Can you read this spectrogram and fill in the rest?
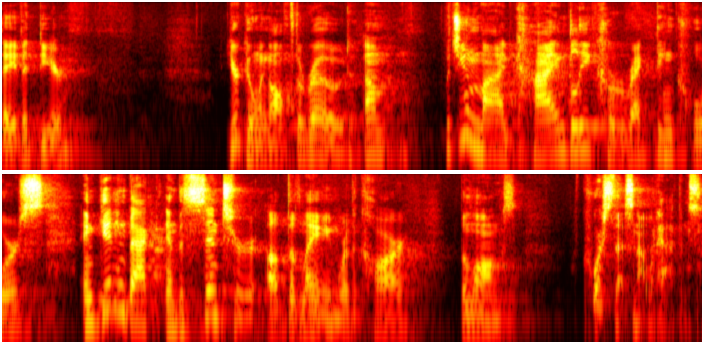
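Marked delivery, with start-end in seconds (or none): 0.0-12.1 mock gentle, saintly patience, calm and sweet. Acting out how she spoke to David as the car left the road, retelling calm words. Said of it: "calmly says".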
